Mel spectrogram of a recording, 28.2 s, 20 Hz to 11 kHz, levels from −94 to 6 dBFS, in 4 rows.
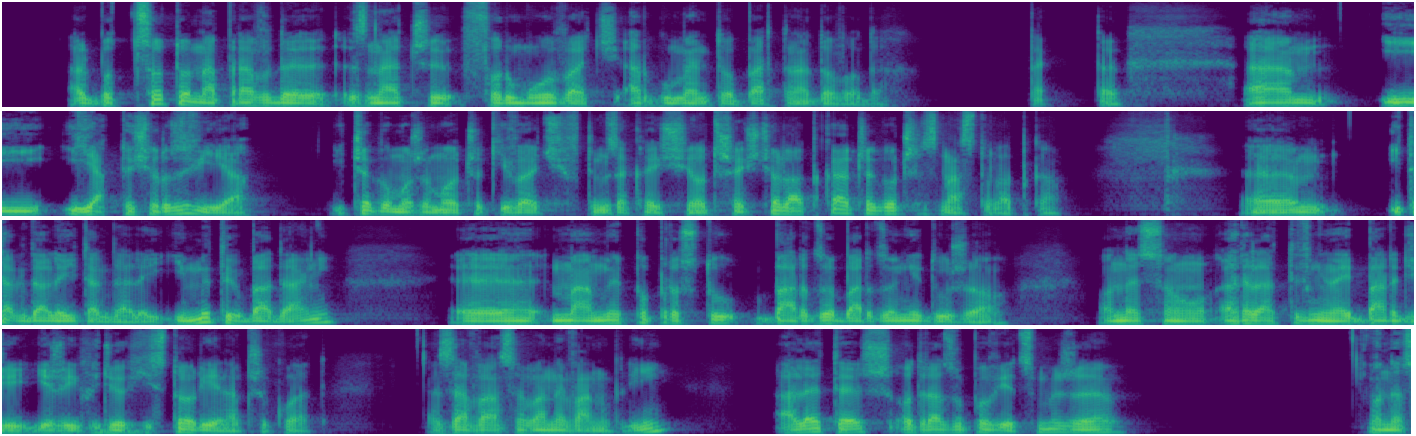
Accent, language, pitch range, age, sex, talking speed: native, Polish, 75-90 Hz, 40-59, male, 150 wpm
